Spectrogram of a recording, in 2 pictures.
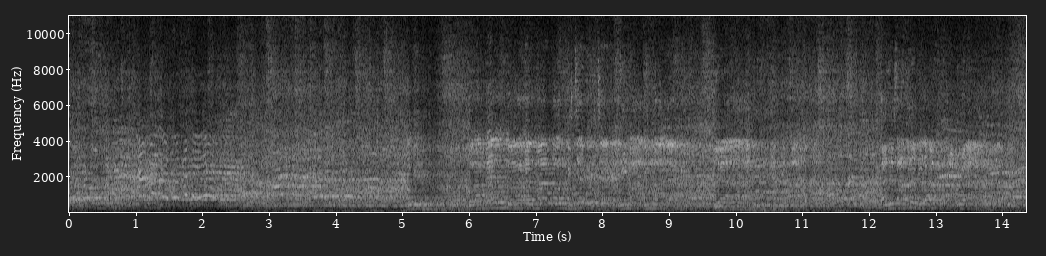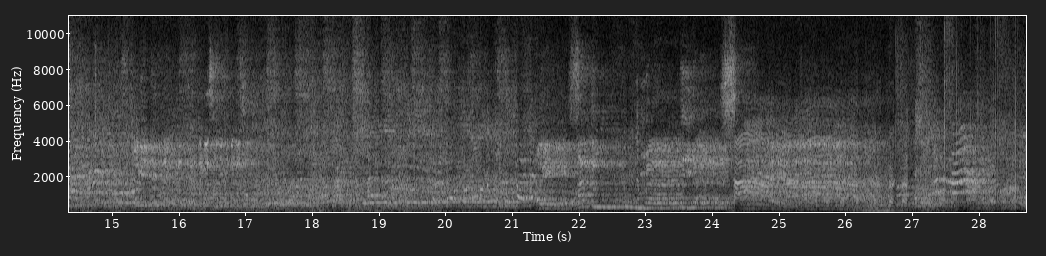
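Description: A crowd of teenagers chatters and laughs in an echoing hall.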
